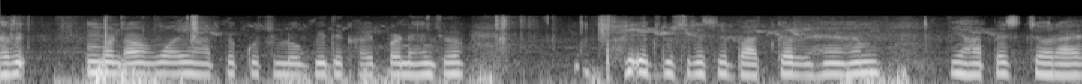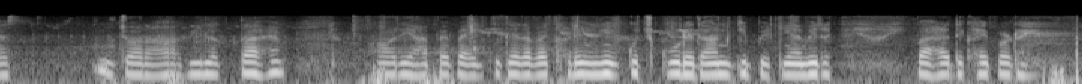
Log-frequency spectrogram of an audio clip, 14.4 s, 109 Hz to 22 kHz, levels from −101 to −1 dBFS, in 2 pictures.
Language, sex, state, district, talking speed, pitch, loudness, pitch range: Hindi, female, Uttar Pradesh, Gorakhpur, 185 wpm, 210 Hz, -26 LUFS, 205-215 Hz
